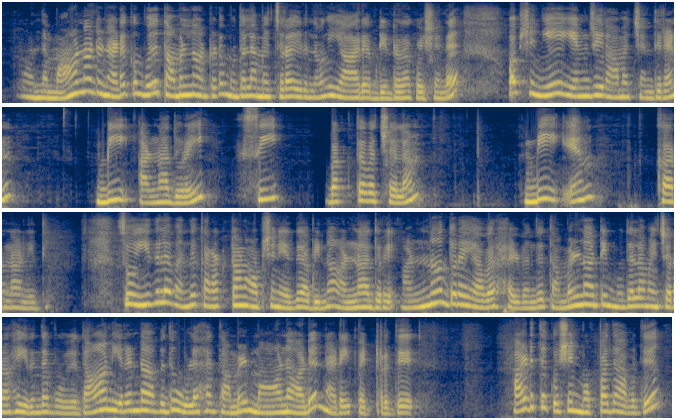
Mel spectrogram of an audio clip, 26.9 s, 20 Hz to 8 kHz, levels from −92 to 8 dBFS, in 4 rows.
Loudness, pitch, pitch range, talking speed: -11 LUFS, 225 Hz, 195-265 Hz, 95 wpm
